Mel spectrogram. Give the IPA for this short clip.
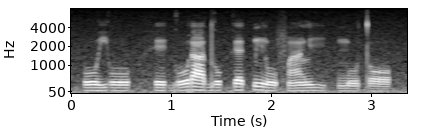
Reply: o˧ j o˧ | h e˨ ɡ o˨˦ ɾ a˧ d o˧ k ɛ˦ k͡p ĩ˦˨ ɾ o˨ f ã˨˦ l i˦˨ | m o˨ t ɔ˨

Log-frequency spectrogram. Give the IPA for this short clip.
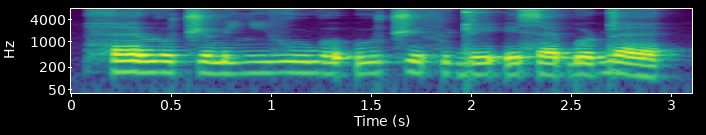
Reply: h æ ɹ o t͡ʃ æ ɳ i ʎ i v u w o ʔ u t͡ʃ e f i ɖ e ʔ e s æ ɓ o ɖ æ

